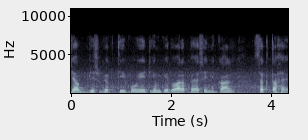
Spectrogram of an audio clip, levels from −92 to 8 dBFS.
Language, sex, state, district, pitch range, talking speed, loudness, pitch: Hindi, male, Bihar, Gopalganj, 155-175 Hz, 150 wpm, -27 LUFS, 160 Hz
